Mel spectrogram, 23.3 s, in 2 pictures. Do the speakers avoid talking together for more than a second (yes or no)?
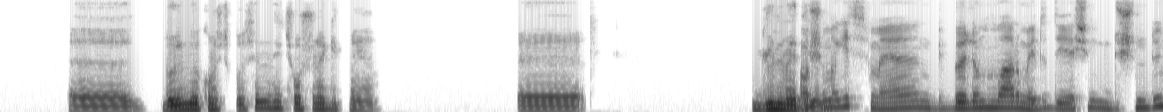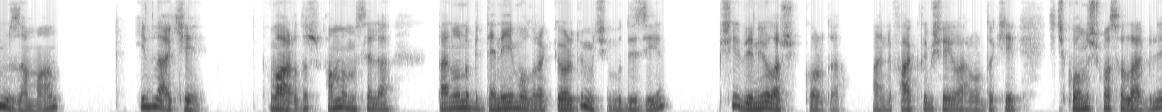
yes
